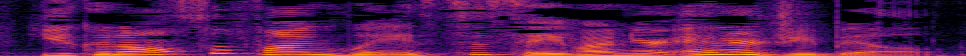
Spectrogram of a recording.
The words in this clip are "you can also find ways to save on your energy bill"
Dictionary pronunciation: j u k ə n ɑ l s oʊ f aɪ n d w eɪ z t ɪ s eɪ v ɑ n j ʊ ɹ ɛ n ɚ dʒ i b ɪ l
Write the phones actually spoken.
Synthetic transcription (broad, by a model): j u k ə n ɑ l s oʊ f aɪ n d w eɪ z t ɪ s eɪ v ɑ n j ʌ ɹ ɛ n ɚ dʒ i b ɪ l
